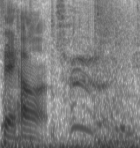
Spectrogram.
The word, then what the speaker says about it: Tejan: The J is silent. It's Tejan.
